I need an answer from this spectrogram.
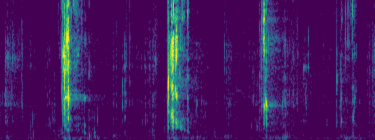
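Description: Crisp bites into pineapple fingers coated with burnt sugar, chili and lime: a few sharp, quiet crunches spaced unevenly, each followed by softer chewing noises.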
